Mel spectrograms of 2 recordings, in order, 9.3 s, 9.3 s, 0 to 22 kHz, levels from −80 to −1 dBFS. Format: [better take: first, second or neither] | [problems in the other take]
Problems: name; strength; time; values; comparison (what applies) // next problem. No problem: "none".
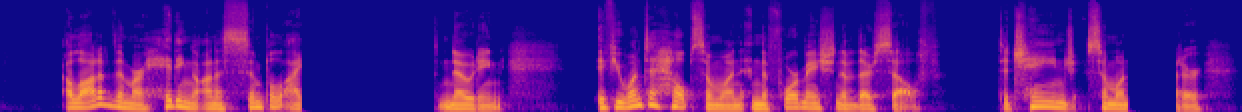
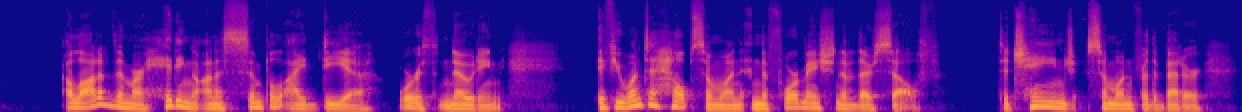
second | audio cutting out; at 2.5 s for 1 s and at 8.5 s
